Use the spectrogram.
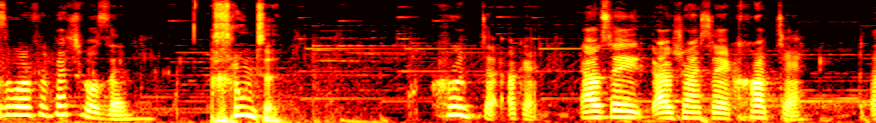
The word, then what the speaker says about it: groente: Groente.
